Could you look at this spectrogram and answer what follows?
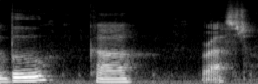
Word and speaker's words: Bucharest: languages so bucca rest we tend to say first syllable stress with the uu vowel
